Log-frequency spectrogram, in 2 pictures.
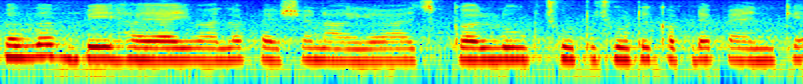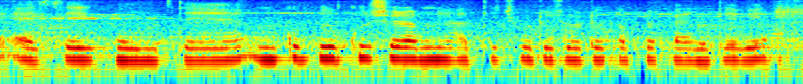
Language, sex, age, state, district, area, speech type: Urdu, female, 18-30, Uttar Pradesh, Ghaziabad, urban, spontaneous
